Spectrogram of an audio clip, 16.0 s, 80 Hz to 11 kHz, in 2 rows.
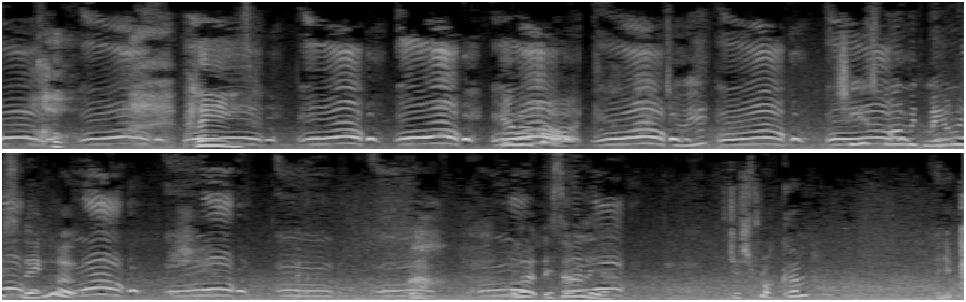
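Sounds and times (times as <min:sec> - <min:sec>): newborn baby crying: 0:00.0 - 0:13.3.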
